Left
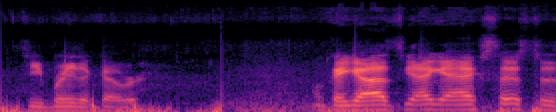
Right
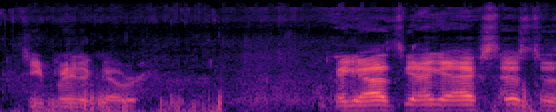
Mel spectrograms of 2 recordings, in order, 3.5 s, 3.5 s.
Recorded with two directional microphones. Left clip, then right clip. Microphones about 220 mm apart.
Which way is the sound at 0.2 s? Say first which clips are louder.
Left 3 dB; 15° right (ahead or behind).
